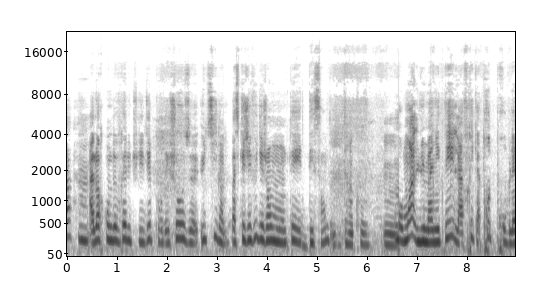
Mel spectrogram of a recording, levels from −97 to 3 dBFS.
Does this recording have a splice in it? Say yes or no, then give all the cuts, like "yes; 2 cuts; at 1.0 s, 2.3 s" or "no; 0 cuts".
yes; 2 cuts; at 3.2 s, 6.6 s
